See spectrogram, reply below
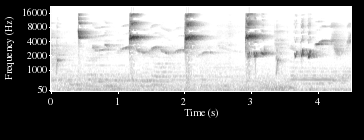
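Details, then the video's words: Oriental magpie-robin singing as a lure to make other magpie-robins sing: sharp, piercing notes roughly every second, each trailing into a slurred falling whistle, ending in a few quick chirps. "kacer gacor full isian kacer gacor buka ekor pancingan kacer bikin lawan dijamin ampuh"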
